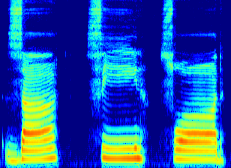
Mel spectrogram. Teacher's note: सफीर है इनको हरूफ सीरिया इस वजह से कहते हैं क्योंकि जब हम इन तीनों को अदा करते हैं तो सीटी वाली आवाज आती है जुबान की नोक और दोनों दांतों के अंदर किनारे से अदा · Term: हरूफ सफीर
